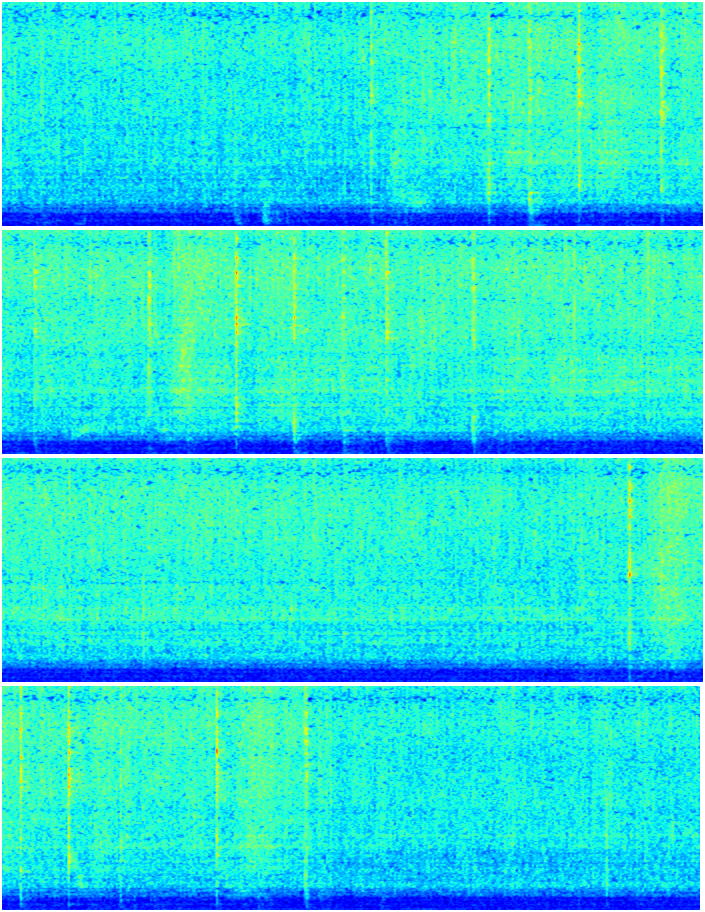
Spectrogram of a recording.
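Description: Chicken curry sauce sizzling and frying in a karahi, with a metal ladle stirring through it and knocking and scraping against the pan in two spells of sharp clicks. The base gravy just added is cooking down in the hot pan.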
